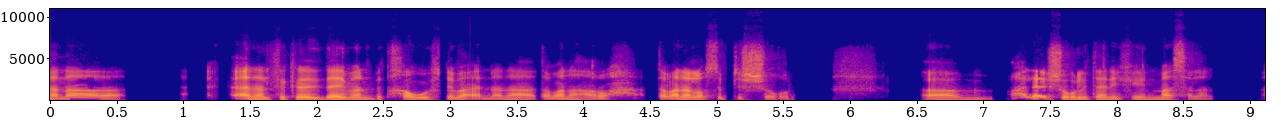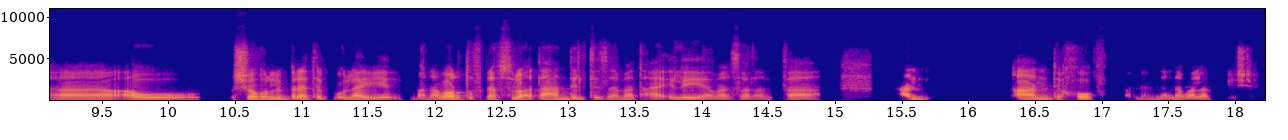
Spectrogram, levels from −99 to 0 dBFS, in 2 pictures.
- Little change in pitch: Yes, narrow, 2.0 semitones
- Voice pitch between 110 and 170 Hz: No, low, 100 Hz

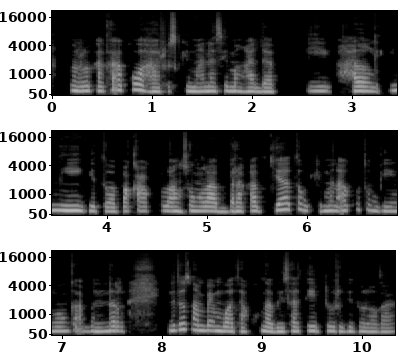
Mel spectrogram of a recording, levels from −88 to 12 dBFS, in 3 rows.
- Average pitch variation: No, narrow, 2.3 semitones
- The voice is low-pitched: No, high, 210 Hz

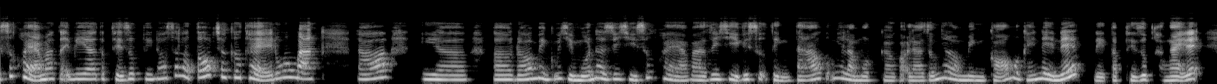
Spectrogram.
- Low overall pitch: No, high, 230 Hz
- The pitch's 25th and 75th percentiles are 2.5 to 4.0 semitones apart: No, average, 4.6 semitones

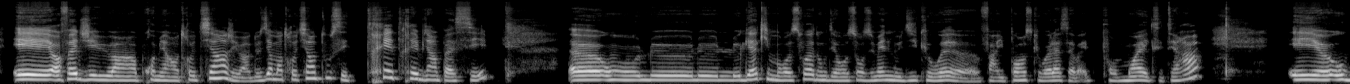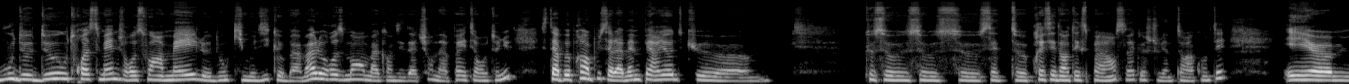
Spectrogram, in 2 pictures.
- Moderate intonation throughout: Yes, average, 3.2 semitones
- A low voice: No, high, 200 Hz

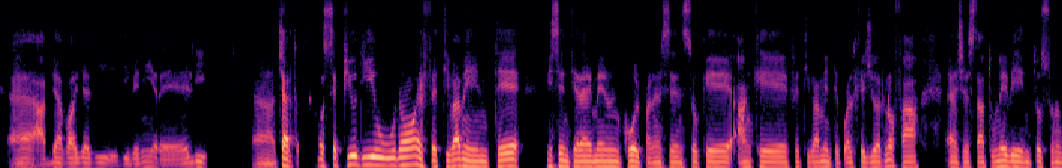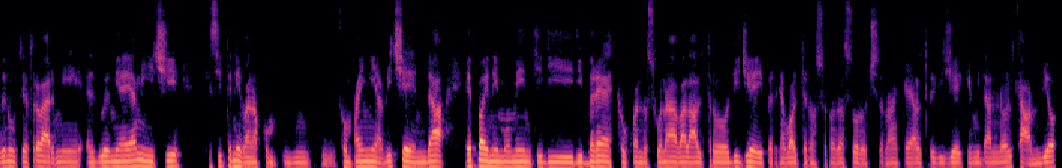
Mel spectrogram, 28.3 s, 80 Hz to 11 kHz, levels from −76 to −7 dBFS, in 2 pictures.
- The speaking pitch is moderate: No, low, 105 Hz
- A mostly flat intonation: Yes, narrow, 2.2 semitones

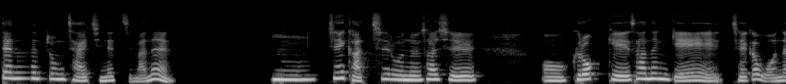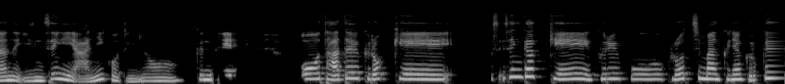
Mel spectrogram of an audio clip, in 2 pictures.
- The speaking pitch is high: Yes, high, 230 Hz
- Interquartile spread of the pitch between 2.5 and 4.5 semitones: No, average, 5.3 semitones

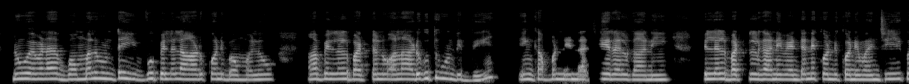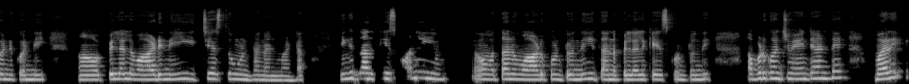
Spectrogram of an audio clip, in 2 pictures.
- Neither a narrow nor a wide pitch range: No, narrow, 2.0 semitones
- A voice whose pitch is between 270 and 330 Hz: No, high, 235 Hz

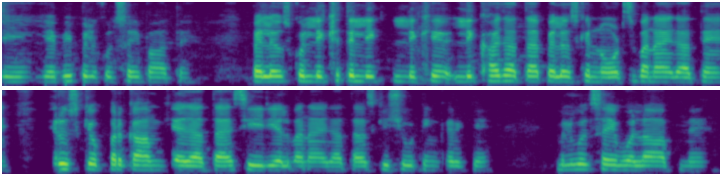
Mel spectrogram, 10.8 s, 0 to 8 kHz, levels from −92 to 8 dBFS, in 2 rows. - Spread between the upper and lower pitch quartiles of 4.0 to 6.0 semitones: No, average, 2.7 semitones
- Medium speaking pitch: Yes, medium, 170 Hz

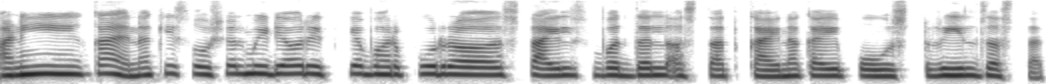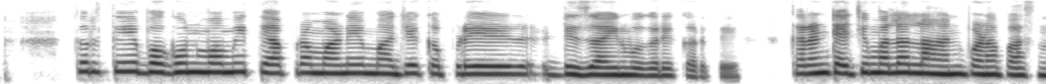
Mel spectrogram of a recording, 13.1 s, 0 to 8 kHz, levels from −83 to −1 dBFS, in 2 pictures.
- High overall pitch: Yes, high, 245 Hz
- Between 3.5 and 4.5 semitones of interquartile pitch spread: Yes, average, 3.8 semitones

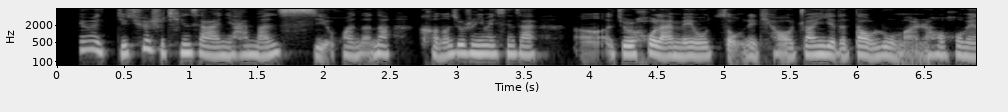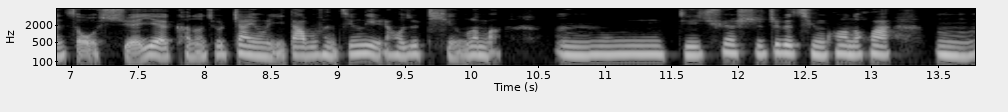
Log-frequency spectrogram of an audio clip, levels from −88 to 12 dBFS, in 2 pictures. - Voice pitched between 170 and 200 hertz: Yes, medium, 185 Hz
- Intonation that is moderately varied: No, narrow, 2.1 semitones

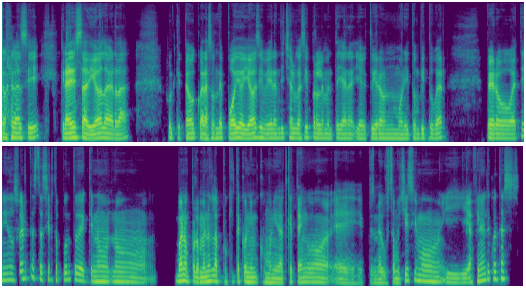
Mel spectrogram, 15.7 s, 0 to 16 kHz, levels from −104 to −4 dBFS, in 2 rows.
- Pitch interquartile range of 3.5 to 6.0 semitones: No, average, 2.8 semitones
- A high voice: No, low, 120 Hz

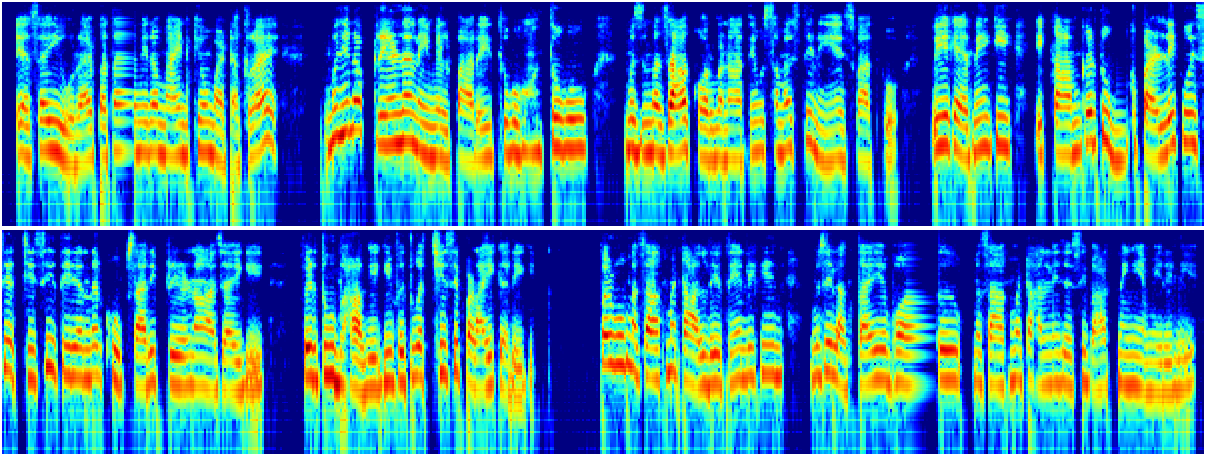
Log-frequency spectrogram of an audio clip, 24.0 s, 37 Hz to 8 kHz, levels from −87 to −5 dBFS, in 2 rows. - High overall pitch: Yes, high, 220 Hz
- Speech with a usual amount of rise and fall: Yes, average, 3.7 semitones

